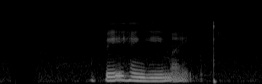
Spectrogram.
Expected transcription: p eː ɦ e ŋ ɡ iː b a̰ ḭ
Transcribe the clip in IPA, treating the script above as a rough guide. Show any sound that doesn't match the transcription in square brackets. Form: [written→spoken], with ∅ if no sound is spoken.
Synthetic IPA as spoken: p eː ɦ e ŋ ɡ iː [b→m] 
